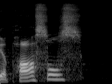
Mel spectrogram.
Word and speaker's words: apostle: Together, we are his house, built on the foundation of the apostles. Silent, there's a silent T in apostle, if you didn't know that.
